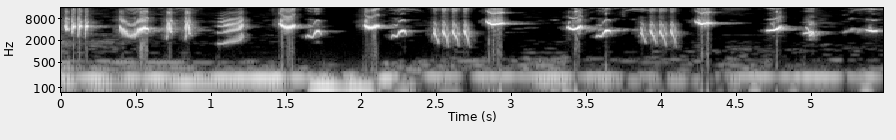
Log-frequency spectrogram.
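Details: Long-tailed shrike in full, active song with varied fills, used as a lure to get reluctant shrikes singing: quick rising and falling whistles and slurred notes, bursts of harsh rasping pulses, and a faint low hum underneath.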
